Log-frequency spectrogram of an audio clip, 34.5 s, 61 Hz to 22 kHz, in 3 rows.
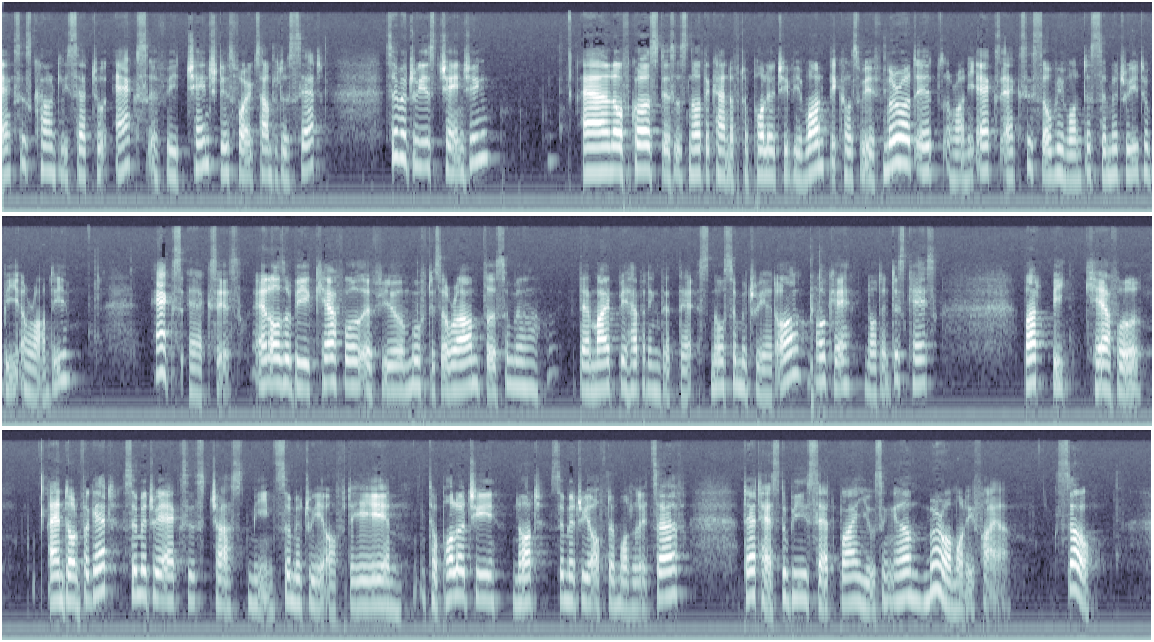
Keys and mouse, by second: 0.2-2.6 drag, 0.8 middle click, 2.6 middle click, 7.6-9.4 middle drag, 11.2-13.6 drag, 13.6 middle click, 14.9 g, 20.2-22.0 middle drag, 28.6 middle click, 32.5-34.4 drag.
